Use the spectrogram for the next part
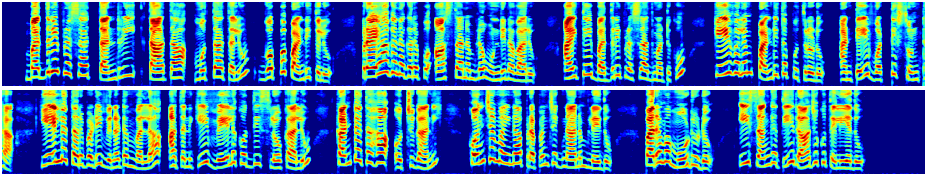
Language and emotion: Telugu, neutral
